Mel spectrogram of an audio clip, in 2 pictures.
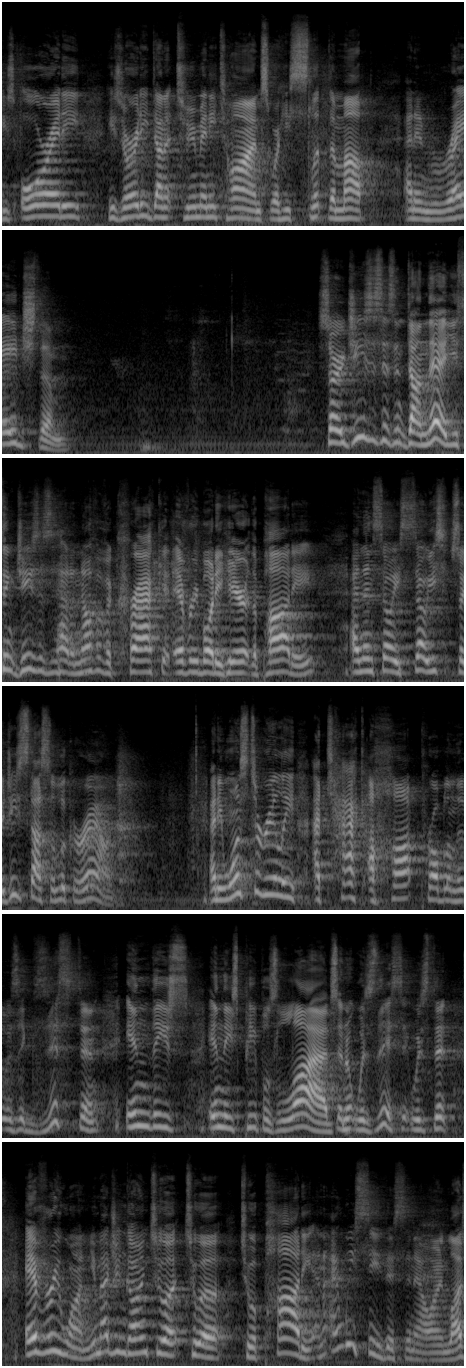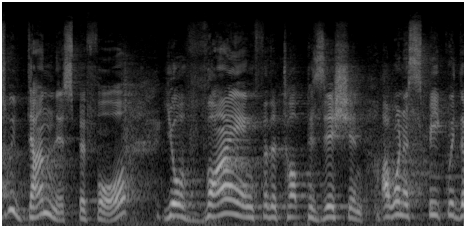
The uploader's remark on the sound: at Clarence Valley Community Church, South Grafton.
